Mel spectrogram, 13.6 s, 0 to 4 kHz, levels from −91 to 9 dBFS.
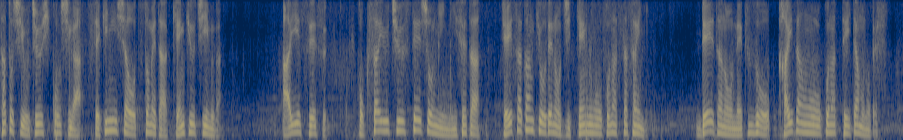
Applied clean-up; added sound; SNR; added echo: neural separator model SepFormer DNS4.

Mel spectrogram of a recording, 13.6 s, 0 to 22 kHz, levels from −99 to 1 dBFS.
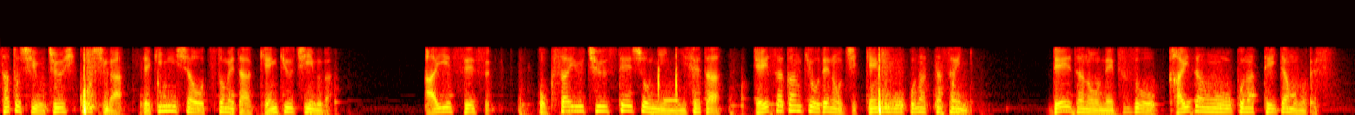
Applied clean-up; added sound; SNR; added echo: neural mask model RNNoise.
